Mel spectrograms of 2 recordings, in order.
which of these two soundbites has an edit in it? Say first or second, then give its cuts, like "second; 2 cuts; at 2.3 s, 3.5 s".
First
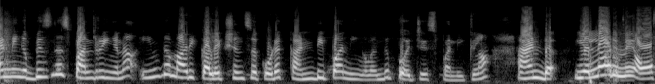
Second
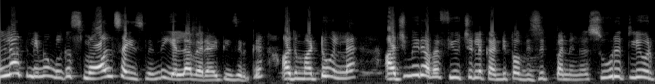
second; 1 cut; at 2.6 s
